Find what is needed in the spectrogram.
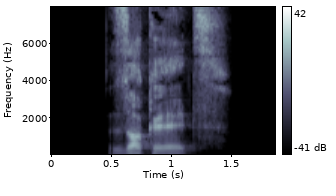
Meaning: genitive singular of Sockel
- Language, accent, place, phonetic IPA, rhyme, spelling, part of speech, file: German, Germany, Berlin, [ˈzɔkl̩s], -ɔkl̩s, Sockels, noun, De-Sockels.ogg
